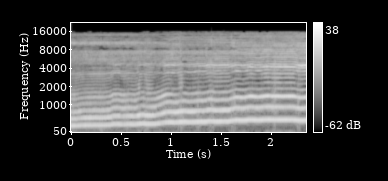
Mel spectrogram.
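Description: A woman's solo voice sings a sholawat melody unaccompanied, holding one long note that slowly rises in pitch with a slight waver. No drums are heard.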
